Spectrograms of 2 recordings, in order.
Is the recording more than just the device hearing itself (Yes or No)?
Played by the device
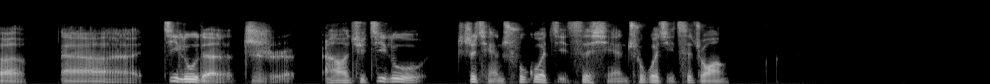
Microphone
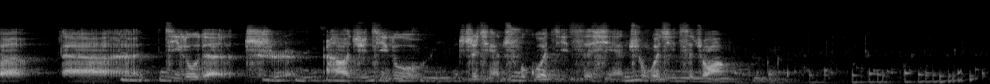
Yes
